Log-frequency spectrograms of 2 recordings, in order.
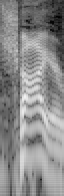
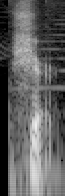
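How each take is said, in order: First: The word rhymes with fire, with a long i. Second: The word is reduced, sounding like sure. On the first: "I want to say shire" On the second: "So I'm going to start pronouncing it sure"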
